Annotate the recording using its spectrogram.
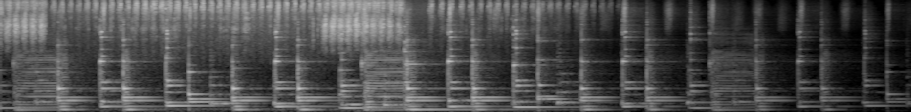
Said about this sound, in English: The sound of grasshoppers and crickets, it to me is the sound of a healthy garden and a nice environment to be in.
